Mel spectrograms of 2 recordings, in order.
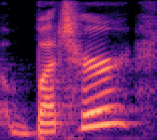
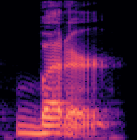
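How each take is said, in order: First: The middle consonant is a crisp, strong T. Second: The middle consonant is a soft D-like sound. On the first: "pronounced with strong T's" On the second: "instead of like butter"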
